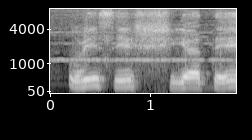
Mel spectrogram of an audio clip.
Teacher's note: ష ఈ షా పలికినప్పుడు నాలిక మడిచి వెనక్కి పెడతాం.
